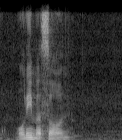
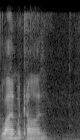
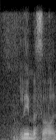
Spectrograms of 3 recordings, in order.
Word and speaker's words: limaçon: But today, some classic ones: circles, roses, cardioids, and the pronunciation for that is limaçon. Not limacon, limaçon. It's a French word.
